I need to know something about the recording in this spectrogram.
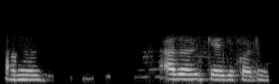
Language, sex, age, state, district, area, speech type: Kannada, female, 18-30, Karnataka, Vijayanagara, rural, conversation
